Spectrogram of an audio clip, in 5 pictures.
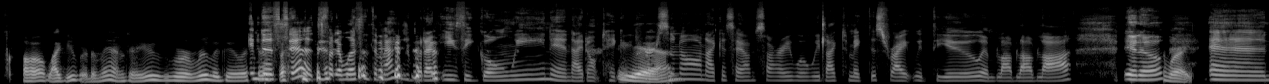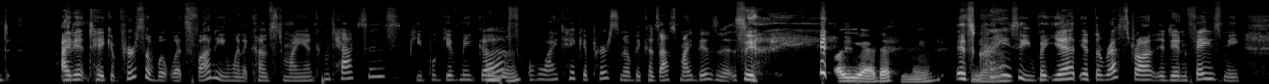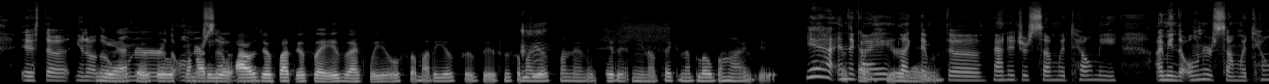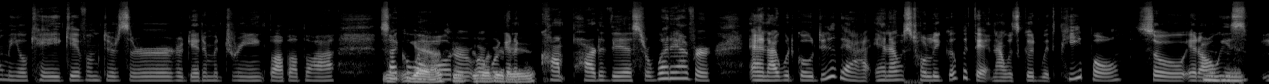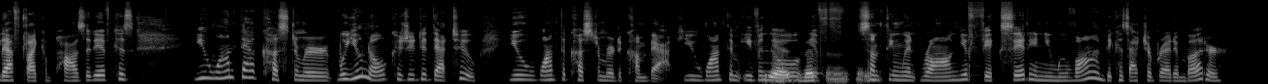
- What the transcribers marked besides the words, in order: tongue click; laugh; other background noise; tapping; laughing while speaking: "You"
- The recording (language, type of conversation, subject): English, unstructured, How have your career goals changed as you've grown and gained experience?
- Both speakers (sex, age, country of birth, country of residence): female, 25-29, United States, United States; female, 65-69, United States, United States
